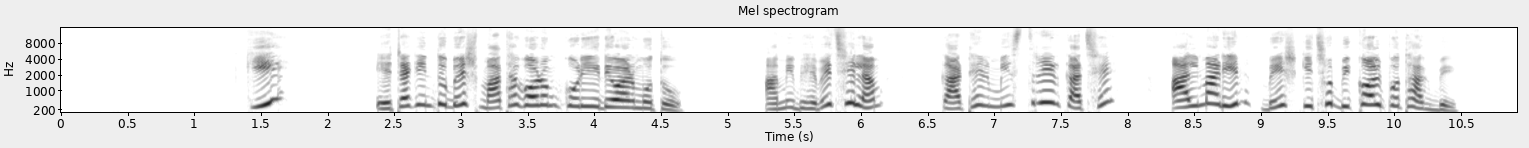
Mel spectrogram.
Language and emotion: Bengali, angry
